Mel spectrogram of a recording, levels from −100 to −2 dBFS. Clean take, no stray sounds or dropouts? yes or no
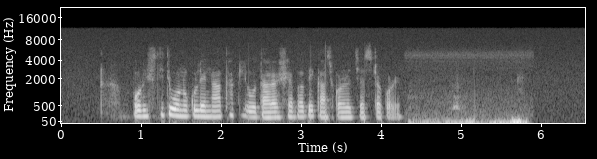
no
